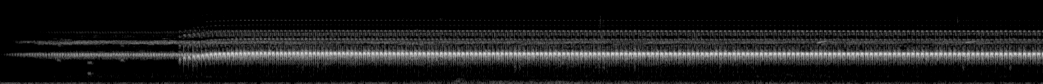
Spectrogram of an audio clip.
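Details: An American toad gives a long, steady, high-pitched musical trill on one even pitch, a call heard in spring and at times through summer.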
